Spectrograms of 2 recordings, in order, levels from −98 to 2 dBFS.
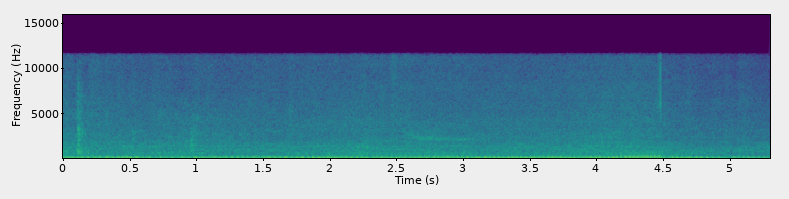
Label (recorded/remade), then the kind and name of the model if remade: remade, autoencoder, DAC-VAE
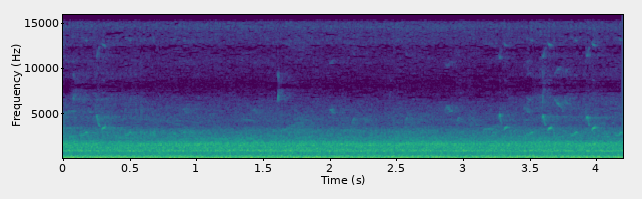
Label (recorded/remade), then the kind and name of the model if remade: recorded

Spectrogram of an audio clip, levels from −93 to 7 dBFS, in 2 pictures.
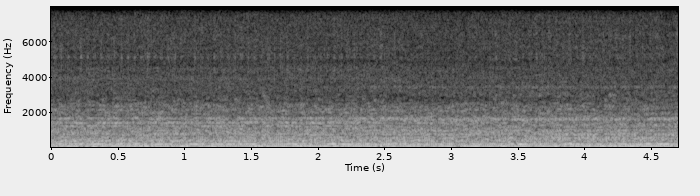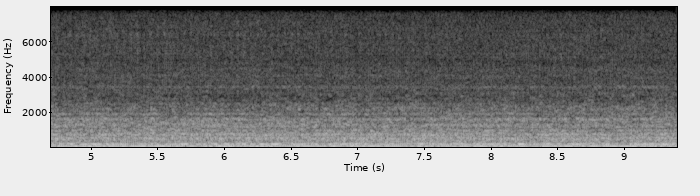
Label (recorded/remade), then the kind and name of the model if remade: remade, vocoder, Vocos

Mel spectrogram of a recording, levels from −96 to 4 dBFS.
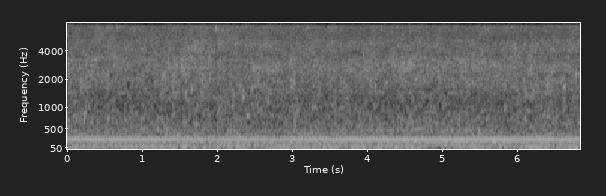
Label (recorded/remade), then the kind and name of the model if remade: recorded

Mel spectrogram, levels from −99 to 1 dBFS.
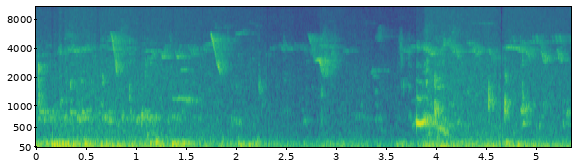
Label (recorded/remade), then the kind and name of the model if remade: recorded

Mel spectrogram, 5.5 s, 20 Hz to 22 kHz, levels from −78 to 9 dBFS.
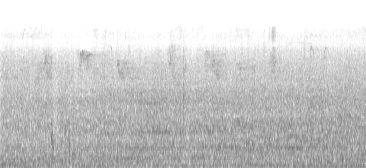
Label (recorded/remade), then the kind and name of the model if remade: recorded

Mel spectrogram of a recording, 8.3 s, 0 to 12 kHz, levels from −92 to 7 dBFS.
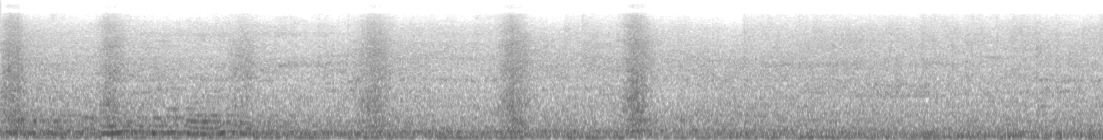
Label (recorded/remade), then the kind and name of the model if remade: remade, autoencoder, DAC-VAE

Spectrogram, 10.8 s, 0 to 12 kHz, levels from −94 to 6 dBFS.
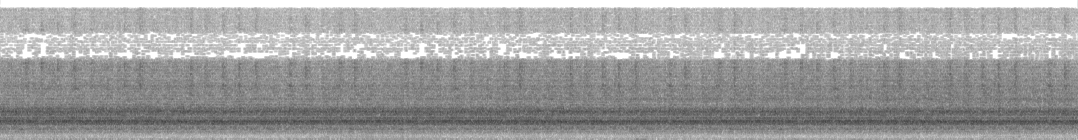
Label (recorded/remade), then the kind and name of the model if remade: recorded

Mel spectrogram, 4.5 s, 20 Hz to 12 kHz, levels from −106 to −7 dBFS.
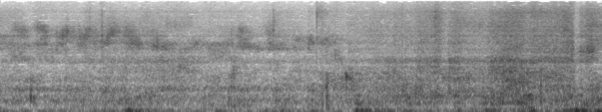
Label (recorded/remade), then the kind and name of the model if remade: remade, codec, SNAC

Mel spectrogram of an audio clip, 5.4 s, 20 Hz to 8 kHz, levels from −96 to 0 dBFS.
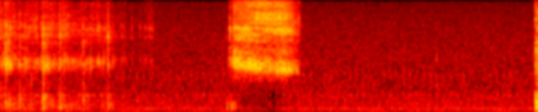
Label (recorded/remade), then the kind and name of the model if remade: recorded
